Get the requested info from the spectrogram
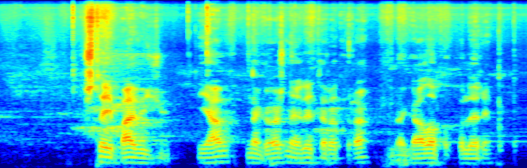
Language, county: Lithuanian, Kaunas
